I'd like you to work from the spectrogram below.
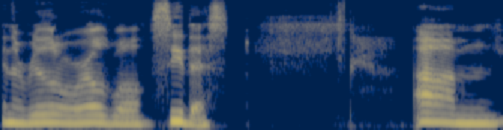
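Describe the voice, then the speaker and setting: At a moderate pace, a plain, everyday voice speaks with ordinary pitch variation, the sound dry and close with no echo on a very clean recording over a silent background. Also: woman. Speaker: podcast host. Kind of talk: casual chat.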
